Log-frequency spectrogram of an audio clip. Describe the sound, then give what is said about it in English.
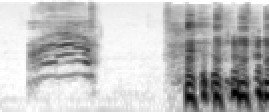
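A Bengal cat named Jonas, an Asian leopard cat with leopard-like rosettes, gives one drawn-out, clear meow, then after a short pause lets out a louder, rapid string of choppy yowling cries. “Yeah, like he's a Bengal. He's a Bengal. He's an Asian leopard cat.”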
